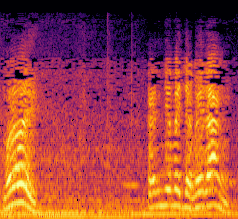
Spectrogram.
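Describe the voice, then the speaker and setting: A man's voice: sits high, moderate pace, dull audio. A man playing a prank on a neighbor, repeating himself and breaking into laughter as he talks. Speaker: prankster asking a neighbor for a wifi password. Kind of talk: hidden-camera prank chat. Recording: noisy background.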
